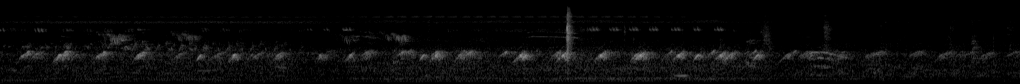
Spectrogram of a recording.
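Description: A bird calling in a long run of short, quick notes, about three or four a second, that fades out near the end, with a few higher chirps from other birds.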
